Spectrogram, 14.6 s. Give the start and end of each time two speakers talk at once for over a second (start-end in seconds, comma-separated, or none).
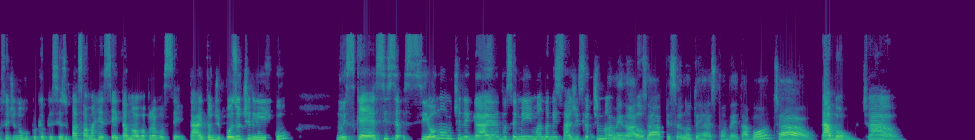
8.3-9.7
